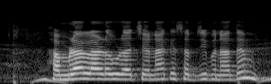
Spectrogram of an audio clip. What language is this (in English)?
Magahi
